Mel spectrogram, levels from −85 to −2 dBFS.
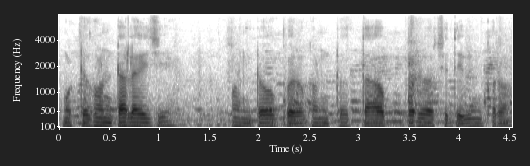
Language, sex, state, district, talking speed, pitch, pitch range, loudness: Odia, male, Odisha, Khordha, 160 wpm, 105 Hz, 100-110 Hz, -20 LUFS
